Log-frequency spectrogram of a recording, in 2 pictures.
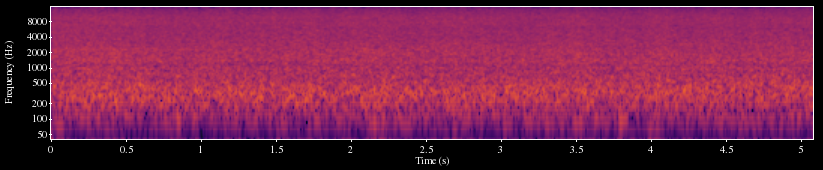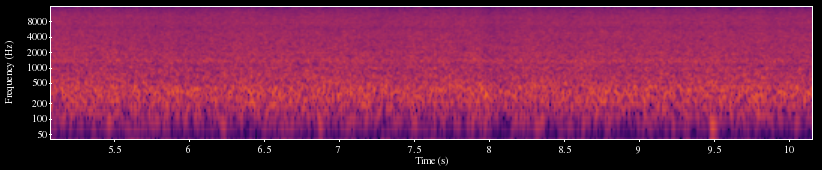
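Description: Steady rushing of flowing river water, an even noise that holds at one level throughout.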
